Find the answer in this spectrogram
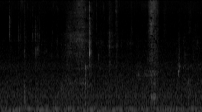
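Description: Close-miked eating sounds: quiet wet chewing, lip smacks and soft clicks of people eating fried spring rolls (lumpiang shanghai) and pork caldereta, with a crisper burst about a second and a half in and a sharp click about three seconds in. A steady low hum sits underneath.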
